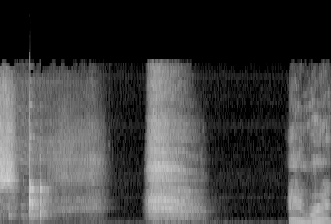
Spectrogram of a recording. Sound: sighs

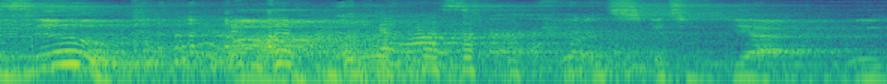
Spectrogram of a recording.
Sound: laughter

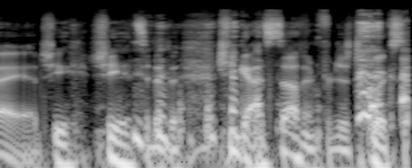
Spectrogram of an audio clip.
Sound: laughs

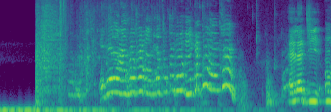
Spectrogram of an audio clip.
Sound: speaks in her snorkel

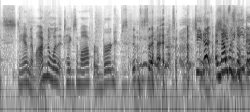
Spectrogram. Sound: laughs

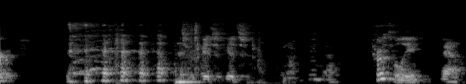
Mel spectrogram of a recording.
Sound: people chuckle

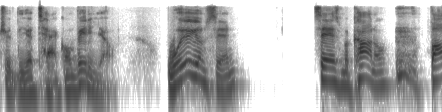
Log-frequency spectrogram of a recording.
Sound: cough

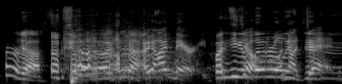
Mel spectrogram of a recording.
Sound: laughter

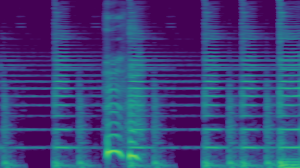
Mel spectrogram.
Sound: scoffs

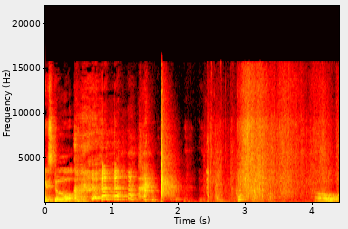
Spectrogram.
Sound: men laughing

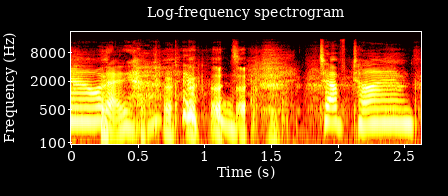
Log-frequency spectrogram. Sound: laughs

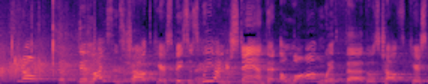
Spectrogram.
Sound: applause

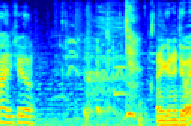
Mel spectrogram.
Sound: both laugh

